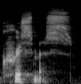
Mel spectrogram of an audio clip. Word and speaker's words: Christmas: And when you see T between consonants, it's silent. Don't pronounce the T. If you link the sounds, do not pronounce the T. Examples, exactly and Christmas.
